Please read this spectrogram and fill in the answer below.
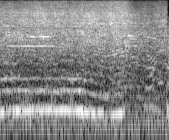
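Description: Dirt bike engine running at steady throttle, its pitch sagging slightly about one and a half seconds in, with crowd voices behind it.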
